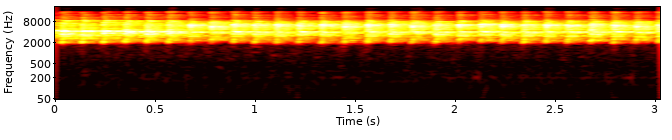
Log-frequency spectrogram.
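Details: Female fighter lovebird ngekek trill for provoking other birds: steady, rapid rattle of shrill, buzzy pulses with a regular beat throughout.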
